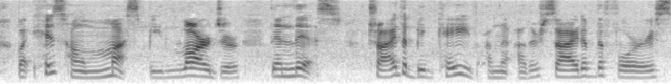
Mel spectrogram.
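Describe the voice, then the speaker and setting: At a fairly slow pace, a female-sounding voice does a put-on character voice at a medium pitch. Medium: read story.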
